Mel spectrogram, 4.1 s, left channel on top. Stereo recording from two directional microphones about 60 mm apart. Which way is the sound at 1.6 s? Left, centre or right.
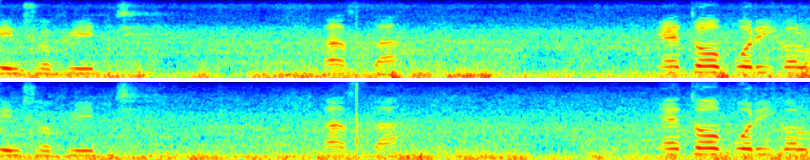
Centre.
